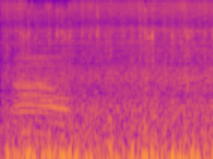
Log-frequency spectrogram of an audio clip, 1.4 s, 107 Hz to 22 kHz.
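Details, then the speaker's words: Truck V8 brought back to life with the AC components removed, running under its own power on a late, cold evening: deep, even low rumble with a steady beat and no knocks or misses, a healthy idle. "all right as you can hear uh this motor's back alive the AC stuff is gone out of the way for now"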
